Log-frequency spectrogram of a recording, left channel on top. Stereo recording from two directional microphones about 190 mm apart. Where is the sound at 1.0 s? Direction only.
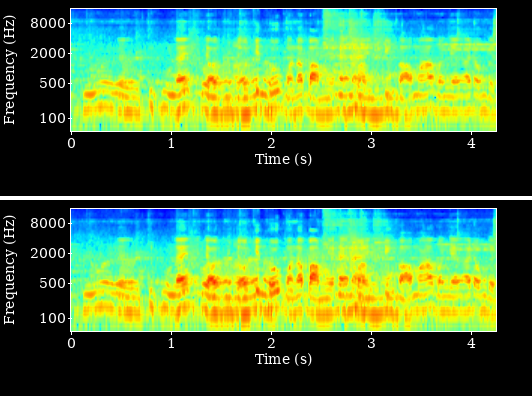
35° right (ahead or behind).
